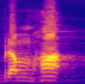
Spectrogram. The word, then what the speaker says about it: Brahma: to add one aaram it's not brahma it's braha right a you have to put but when you write it in that order you say brahma so technically if you pronounce it you should say brh But pin rule states for brahashabdam alone it has to be reversed the pronunciation. So you write it as ha and ma but you should pronounce it as ma and ha braha but you should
